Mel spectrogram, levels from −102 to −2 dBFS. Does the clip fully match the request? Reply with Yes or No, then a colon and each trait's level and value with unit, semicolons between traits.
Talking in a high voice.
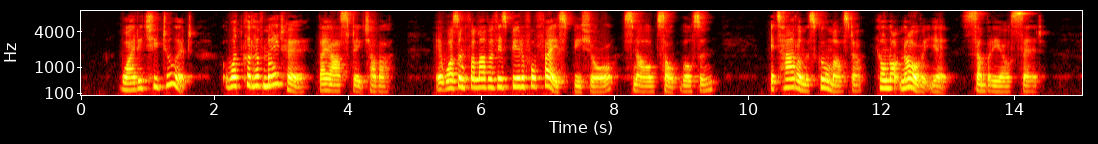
Yes: very high, 250 Hz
